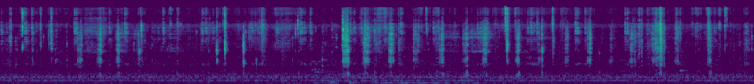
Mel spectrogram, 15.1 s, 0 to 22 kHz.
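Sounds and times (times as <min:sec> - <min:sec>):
man chewing crunchy chips: 0:00.0 - 0:06.1, 0:06.7 - 0:15.0.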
